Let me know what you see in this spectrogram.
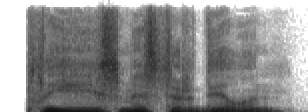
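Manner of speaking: softly spoken, quiet and gentle voice. The Russian, gripping Dylan's wrist, speaks to him in a soft voice. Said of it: "said the Russian in a soft voice".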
